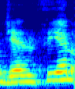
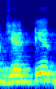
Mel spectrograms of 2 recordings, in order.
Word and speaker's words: gentian: ठीक है, इसको जेंसियन और जेंटियन दोनों के नाम से जाना जाता है, तो आप कंफ्यूज मत होइएगा, कहीं पूछा जाता है।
